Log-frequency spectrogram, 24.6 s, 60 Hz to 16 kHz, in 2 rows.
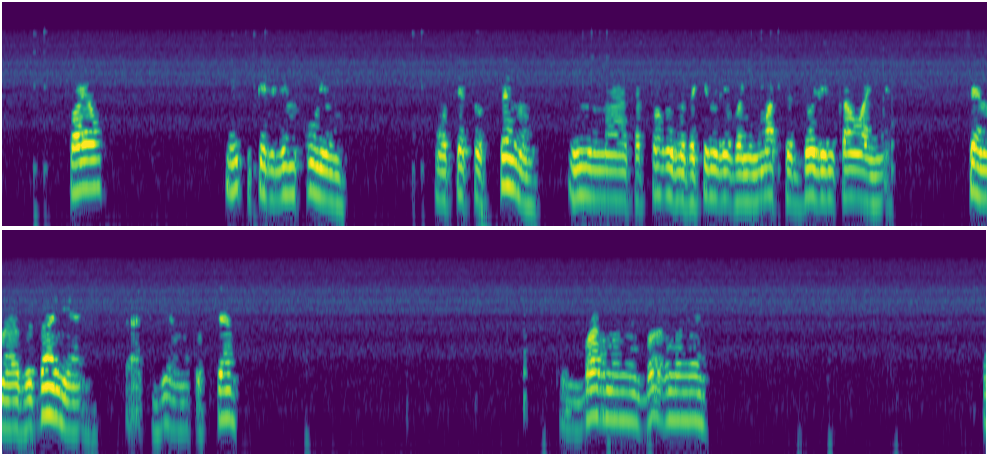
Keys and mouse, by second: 0.5-3.3 drag.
